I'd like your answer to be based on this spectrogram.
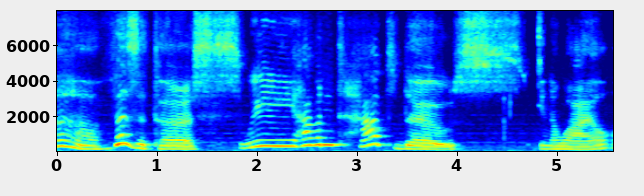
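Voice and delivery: cavernous, very echoing, reverberating voice. A figure approaching visitors greets them, in a very echoing voice. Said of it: "has a very echoing voice".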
